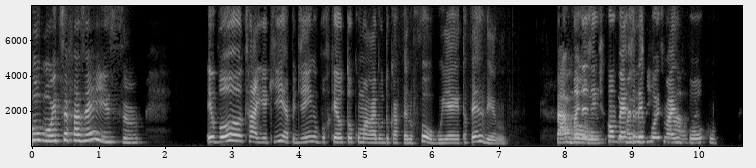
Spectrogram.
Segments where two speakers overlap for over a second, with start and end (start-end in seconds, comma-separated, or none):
8.0-9.8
